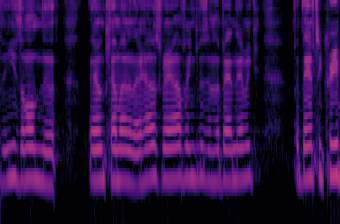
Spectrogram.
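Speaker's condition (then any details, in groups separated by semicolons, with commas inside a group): Cerebral palsy; needs others holding upright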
